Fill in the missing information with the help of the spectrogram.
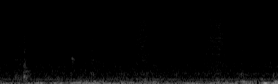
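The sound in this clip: Faint scratchy strokes of someone writing something down by hand. The strokes come soft and uneven over a low, steady hum.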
